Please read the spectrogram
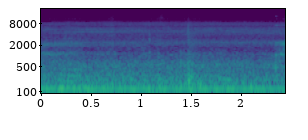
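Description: Steady low hum of a ceiling-mounted air-conditioning unit filling a quiet restaurant dining room.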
